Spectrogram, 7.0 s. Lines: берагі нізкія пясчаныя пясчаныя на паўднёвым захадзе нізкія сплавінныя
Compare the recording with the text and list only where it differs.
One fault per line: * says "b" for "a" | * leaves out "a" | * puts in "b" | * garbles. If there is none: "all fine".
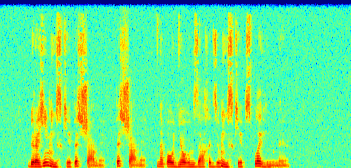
all fine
